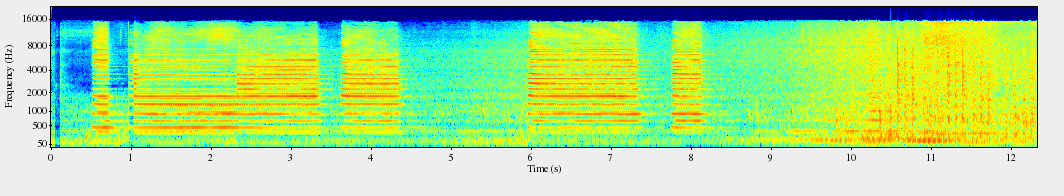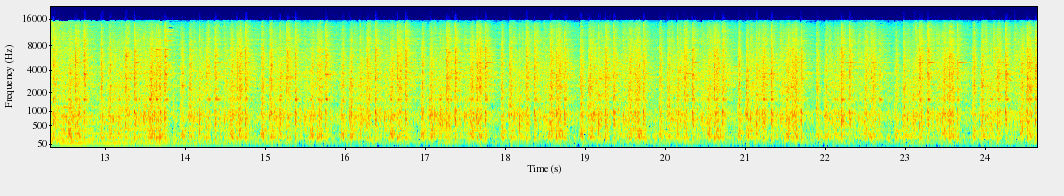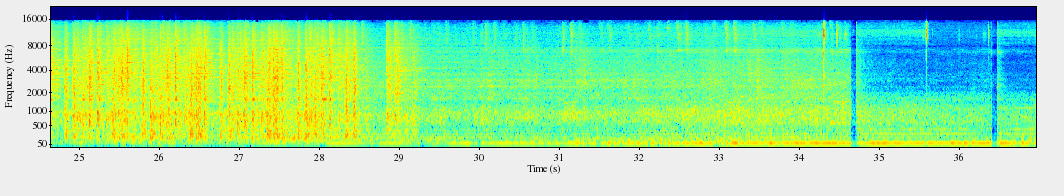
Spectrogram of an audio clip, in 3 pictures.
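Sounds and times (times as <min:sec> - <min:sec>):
low train rumble: 0:00.0 - 0:36.9
train wheels clattering over rail joints: 0:10.3 - 0:31.5.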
